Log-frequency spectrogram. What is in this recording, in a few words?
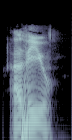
goodbye, occitan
